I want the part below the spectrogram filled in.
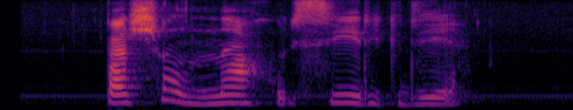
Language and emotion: Russian, angry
